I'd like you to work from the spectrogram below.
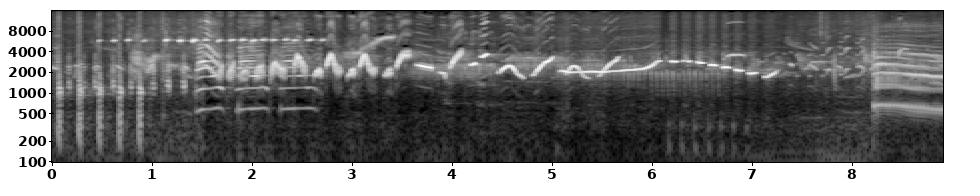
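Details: Tame Chinese hwamei kept in a cage, singing strongly: sharp clicks, then loud looping whistles rising and falling, a long smooth glide, and a harsh burst at the end.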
